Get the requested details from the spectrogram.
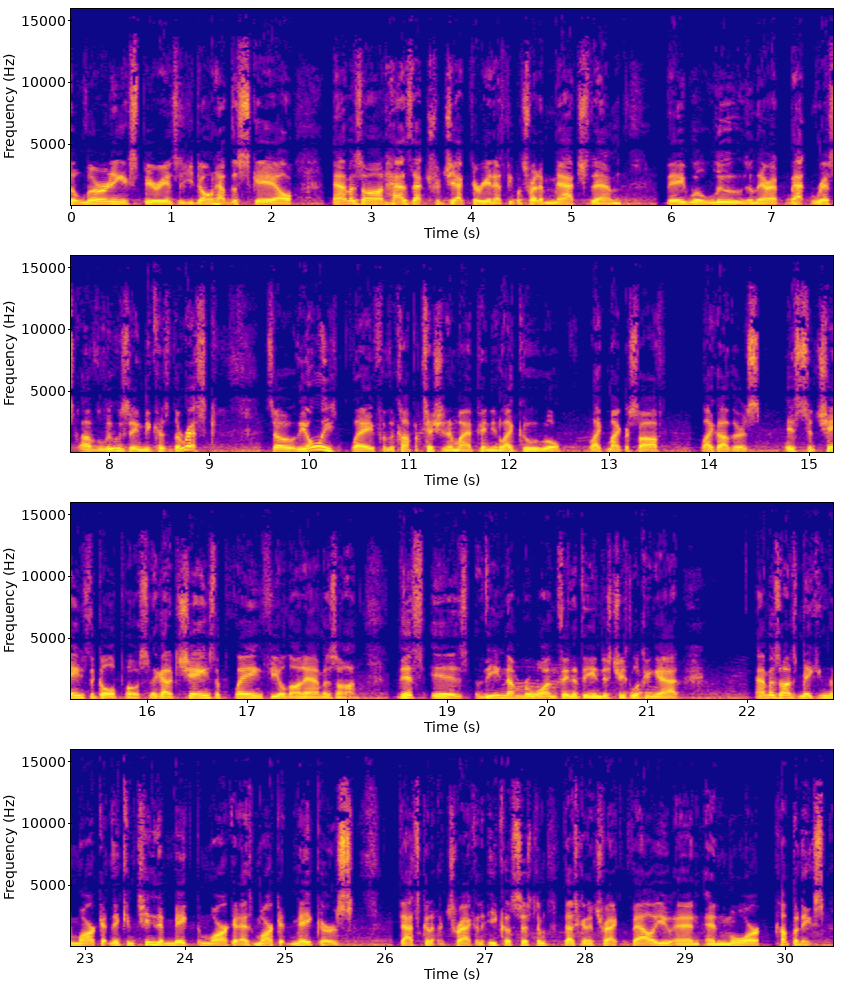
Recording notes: AWS re:Invent 2018. TheCUBE's second day of live coverage from Las Vegas NV.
